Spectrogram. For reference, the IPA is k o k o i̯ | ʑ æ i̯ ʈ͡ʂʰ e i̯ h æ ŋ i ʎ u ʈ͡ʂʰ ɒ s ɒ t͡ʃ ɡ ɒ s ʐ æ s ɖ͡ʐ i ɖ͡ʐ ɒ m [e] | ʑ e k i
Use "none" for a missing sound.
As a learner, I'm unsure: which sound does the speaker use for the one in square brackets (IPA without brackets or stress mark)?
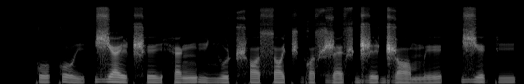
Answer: e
